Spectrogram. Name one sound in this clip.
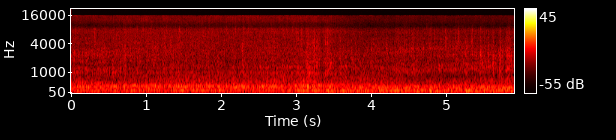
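Car wash brushes rumble and slap against a car.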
